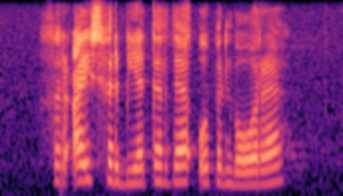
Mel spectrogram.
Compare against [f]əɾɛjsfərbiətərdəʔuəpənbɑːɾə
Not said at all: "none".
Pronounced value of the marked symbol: f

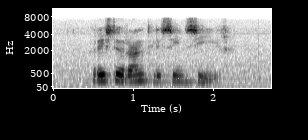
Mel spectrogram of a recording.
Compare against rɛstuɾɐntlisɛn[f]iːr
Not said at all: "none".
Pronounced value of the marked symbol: s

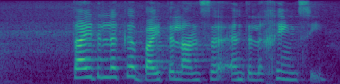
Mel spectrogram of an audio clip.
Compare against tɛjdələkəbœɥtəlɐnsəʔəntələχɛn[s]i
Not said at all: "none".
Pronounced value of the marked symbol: s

